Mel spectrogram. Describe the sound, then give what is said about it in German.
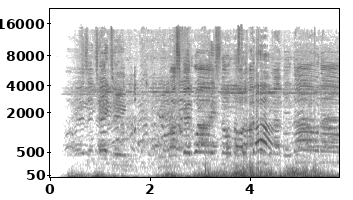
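A crowd of 30 to 40 protesters blocking Warschauer Straße sings "Rebella Ciao", a version of "Bella Ciao", together, their voices loud and steady over a dense hubbub of chatter and noise that continues throughout. “Ja, also eine Version von Bella Ciao, Rebella Ciao.”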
